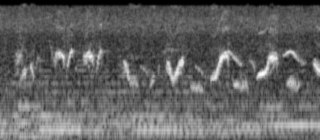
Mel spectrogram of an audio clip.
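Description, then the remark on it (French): A small blue songbird in a cage sings a rapid, continuous string of bright rising and falling chirps and whistles over a steady low background hum. “Et dans la cage, un ravissant oiseau bleu qui se met à chanter de toutes ses forces en voyant Hu.”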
